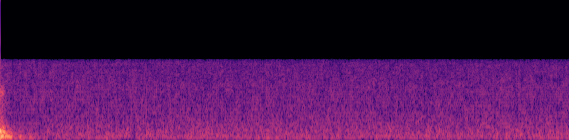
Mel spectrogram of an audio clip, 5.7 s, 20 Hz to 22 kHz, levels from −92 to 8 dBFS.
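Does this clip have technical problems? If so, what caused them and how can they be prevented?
Yes. A mains buzz runs through the whole clip, fairly loud at roughly 15 dB below the speech. Its rasp comes from sharp switching spikes riding a 50 Hz mains cycle, which produce a dense ladder of harmonics well into the kilohertz range. That rasp is what sets it apart from a smooth, low sinusoidal hum. To prevent it, keep dimmers and rectifier-based supplies off the audio circuit and use properly shielded, balanced cabling.

The speech has also passed through the AMR narrowband mobile codec for its full length, and the damage is plainly audible. Nothing above 3.8 kHz survives. Beyond that missing top end, the voice has a buzzy, synthetic texture from the codec's pulse-driven vocal-tract model, which points to a low AMR-NB mode around 7.4 kbps. A simple band-limited telephone line would sound dull but still natural. 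To prevent it, record locally or use a wideband call path at a higher bitrate.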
